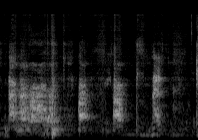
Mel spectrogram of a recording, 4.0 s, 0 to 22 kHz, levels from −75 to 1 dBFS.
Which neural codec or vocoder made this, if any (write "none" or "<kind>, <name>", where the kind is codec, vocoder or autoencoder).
codec, SNAC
